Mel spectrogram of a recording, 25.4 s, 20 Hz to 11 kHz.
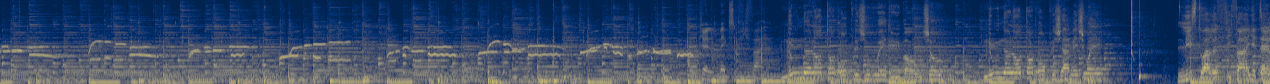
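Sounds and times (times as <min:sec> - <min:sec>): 
person whistling a lilting tune: 0:00.0 - 0:14.0
steady musical accompaniment: 0:00.0 - 0:25.3
speech: 0:21.1 - 0:22.2, 0:23.6 - 0:25.3.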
